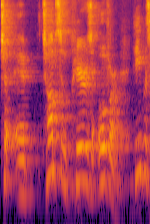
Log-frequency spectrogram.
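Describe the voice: A man's voice with ordinary pitch variation and audible room echo. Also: slightly mellow tone.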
